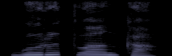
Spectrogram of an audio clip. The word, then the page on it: ಗುರುತ್ವಾಂಕ: gurutvāŋka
